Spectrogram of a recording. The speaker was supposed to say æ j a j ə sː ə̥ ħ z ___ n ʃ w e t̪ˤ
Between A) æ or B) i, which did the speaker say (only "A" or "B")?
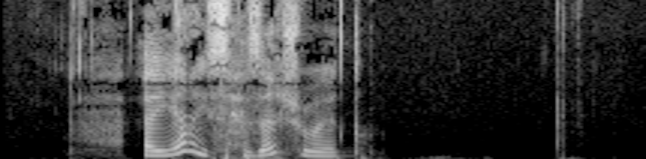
A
